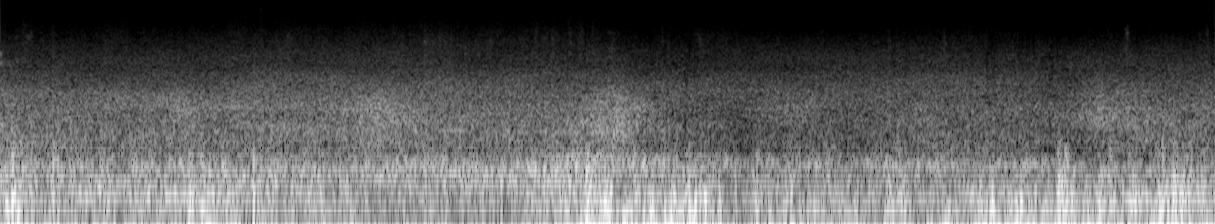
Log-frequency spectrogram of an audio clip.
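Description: Wind rumbling on the microphone outdoors, with a steady rush of background noise and a stronger gust about six seconds in.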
